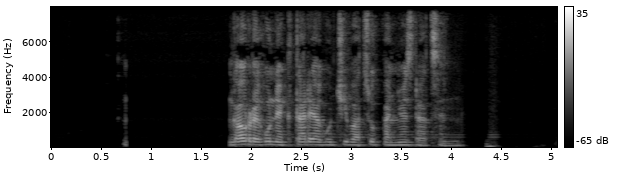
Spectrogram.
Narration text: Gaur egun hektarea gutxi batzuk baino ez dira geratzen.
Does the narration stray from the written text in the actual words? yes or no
yes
